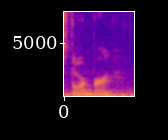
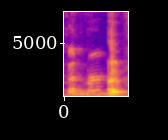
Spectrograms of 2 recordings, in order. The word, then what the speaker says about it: Thunberg: I thought it was Thornburg. – It's not Thornburg. – Yeah, so I've been saying it wrong. That's what it is. – What is it, Thunberg? – First, I was like, maybe Thunderbird. – Maybe I'm saying it wrong, but it's definitely not Thornburg.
